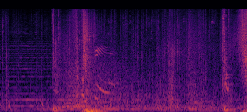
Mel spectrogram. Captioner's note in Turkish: Ok fırlatma sesi; Ok fırlatma sesi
